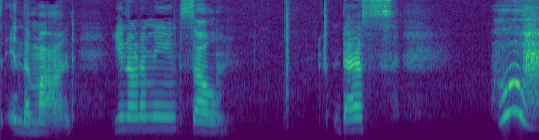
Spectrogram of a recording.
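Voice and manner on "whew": sharp, high nervous whew; a jittery high-pitched breath out; anxious exhale. Real, not acted. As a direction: blow out the nerves. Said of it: "I'm anxious and I'm sweating".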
